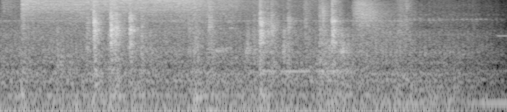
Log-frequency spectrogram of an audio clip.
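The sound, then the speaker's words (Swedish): The old, rusty doors of a bus stopped on a street open with a hissing, clattering mechanical rattle over a steady low engine rumble, loud, with several sharp bursts of noise before fading slightly at the end. “Dörrarna öppnas på bussen.”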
